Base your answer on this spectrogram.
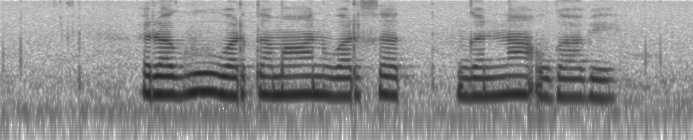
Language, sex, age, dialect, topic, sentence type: Magahi, female, 18-24, Northeastern/Surjapuri, agriculture, statement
